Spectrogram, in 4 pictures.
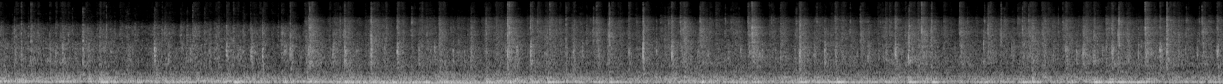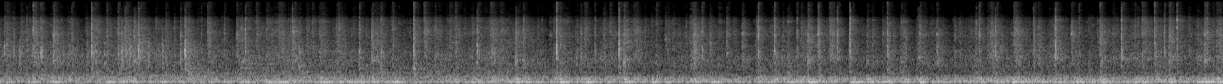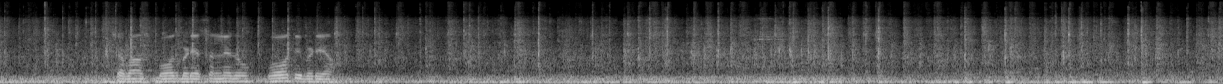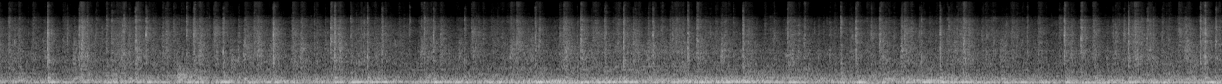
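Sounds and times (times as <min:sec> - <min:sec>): keyboards clattering: 0:00.0 - 0:48.9.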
